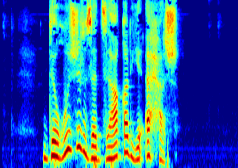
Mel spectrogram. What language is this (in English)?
Kabardian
